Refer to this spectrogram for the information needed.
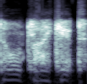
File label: disagree, fem; jungle; Counter Strike Model Pack; CS:GO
